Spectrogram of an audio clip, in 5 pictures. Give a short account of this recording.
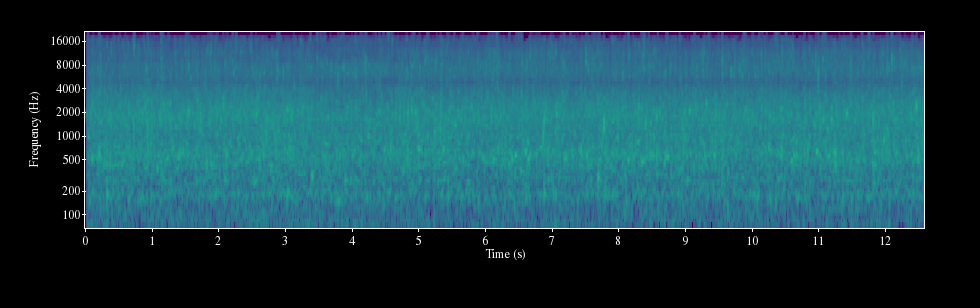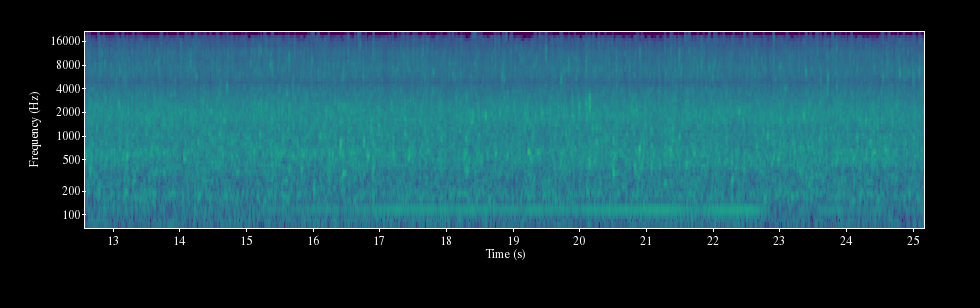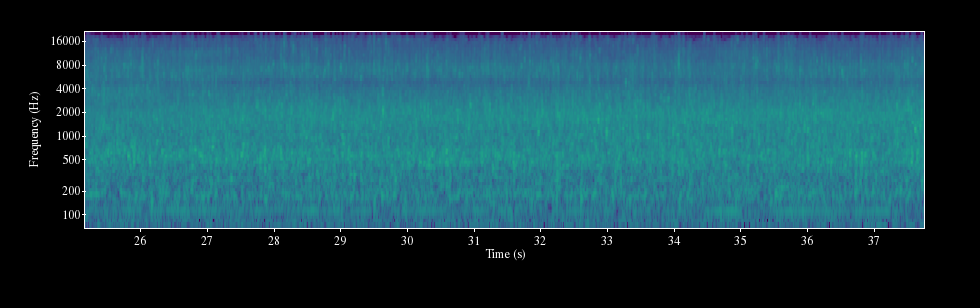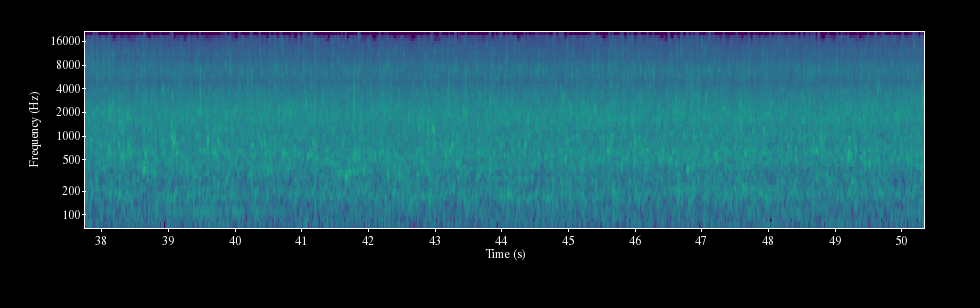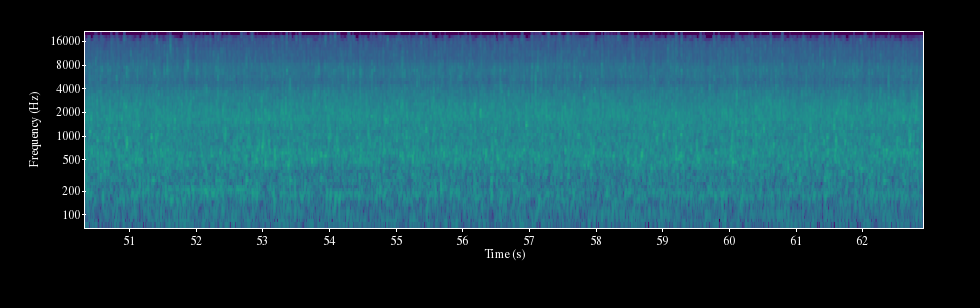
A second recording of the small stream Schlänner, here at a different place in the valley. Hoscheid, kleiner Fluss Schlänner, Eine zweite Aufnahme vom kleinen Fluss Schlänner, hier an einer anderen Stelle des Tals. Hoscheid, petit ruisseau Schlänner, Un deuxième enregistrement du petit ruisseau Schlänner, pris à un autre endroit dans la vallée. Projekt - Klangraum Our - topographic field recordings, sound objects and social ambiences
